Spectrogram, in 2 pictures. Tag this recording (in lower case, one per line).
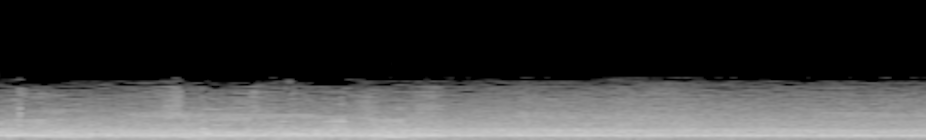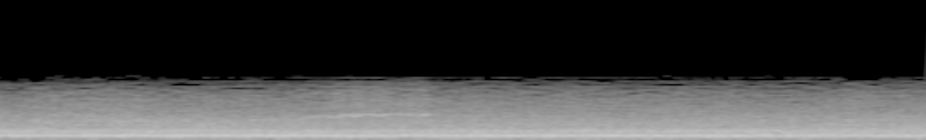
people cheering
